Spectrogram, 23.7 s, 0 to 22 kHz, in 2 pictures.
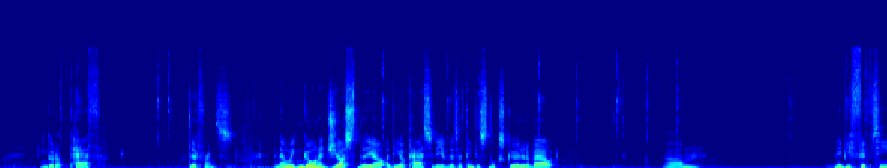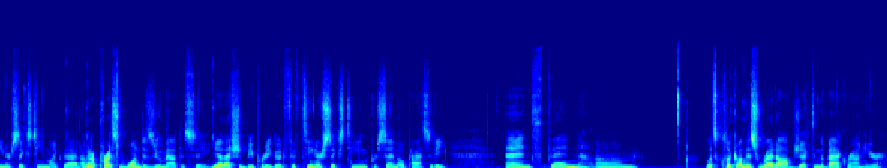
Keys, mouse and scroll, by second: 1.0 click, 2.3 click, 4.6 click, 5.6 click, 6.5-7.5 drag, 7.9 click, 8.8 click, 10.7 click, 12.1 click, 12.9 middle click, 13.5 1, 14.5 click, 21.7 click, 22.7 click.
